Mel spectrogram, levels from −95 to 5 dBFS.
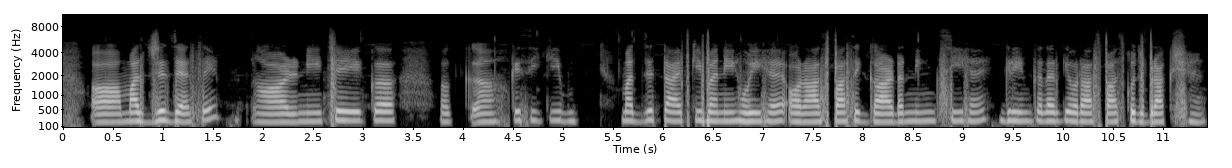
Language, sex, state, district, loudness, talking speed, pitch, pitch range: Hindi, female, Bihar, Muzaffarpur, -26 LUFS, 150 wpm, 210 Hz, 200-220 Hz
